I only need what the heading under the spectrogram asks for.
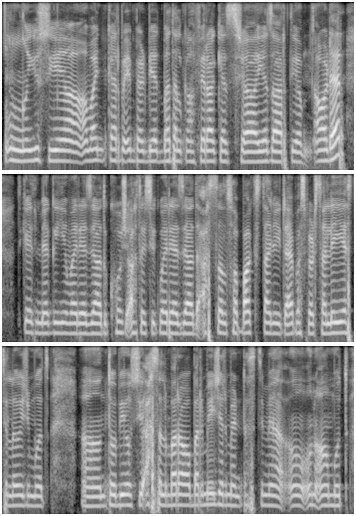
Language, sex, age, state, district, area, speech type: Kashmiri, female, 45-60, Jammu and Kashmir, Budgam, rural, spontaneous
